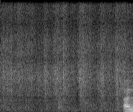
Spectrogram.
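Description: A stainless steel bowl of dishwater heating on a hot wood stove top gives a faint, steady sizzling hiss.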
